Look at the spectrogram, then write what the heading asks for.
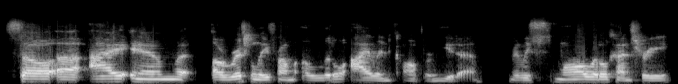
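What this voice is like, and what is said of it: Californian West Coast American accent. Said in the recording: “I don't have a Bermudian accent ... I spent a lot of my childhood in California. And so that's the accent that ended up sticking with me”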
